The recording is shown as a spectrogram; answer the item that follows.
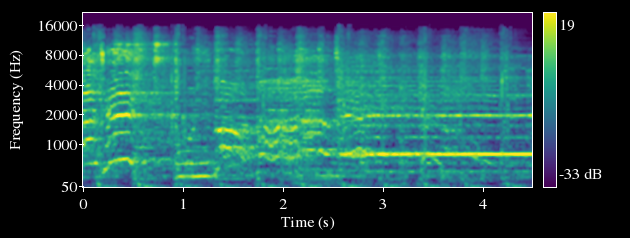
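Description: A woman sings a Korean trot song live over a band with a steady kick-drum beat; her melody bends and slides in pitch. About two and a half seconds in, a long held note begins.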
